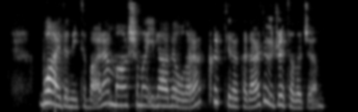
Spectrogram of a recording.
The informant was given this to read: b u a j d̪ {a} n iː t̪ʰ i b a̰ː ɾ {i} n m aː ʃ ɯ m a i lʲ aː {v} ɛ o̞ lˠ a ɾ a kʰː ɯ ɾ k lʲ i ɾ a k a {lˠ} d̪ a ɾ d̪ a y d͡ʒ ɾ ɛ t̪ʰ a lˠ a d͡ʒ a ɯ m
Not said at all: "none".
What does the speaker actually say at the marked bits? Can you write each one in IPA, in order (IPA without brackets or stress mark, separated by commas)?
a, æ, v, none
